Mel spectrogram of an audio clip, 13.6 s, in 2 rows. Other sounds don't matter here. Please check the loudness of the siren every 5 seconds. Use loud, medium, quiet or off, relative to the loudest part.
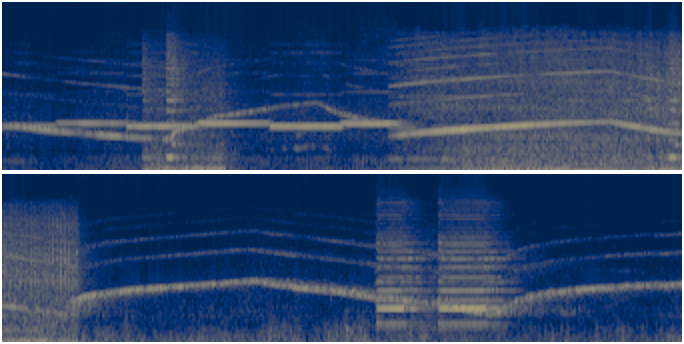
loud, loud, medium.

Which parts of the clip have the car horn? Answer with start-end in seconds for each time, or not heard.
1.4-2.2, 6.4-7.3, 10.5-11.9.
